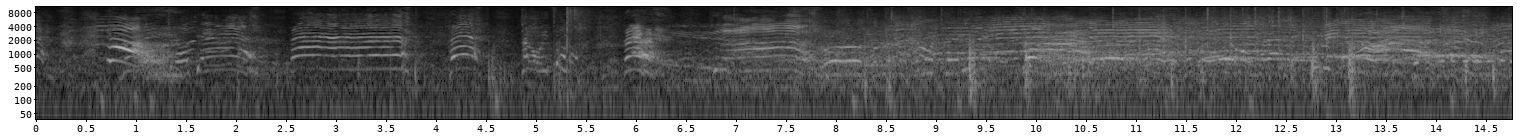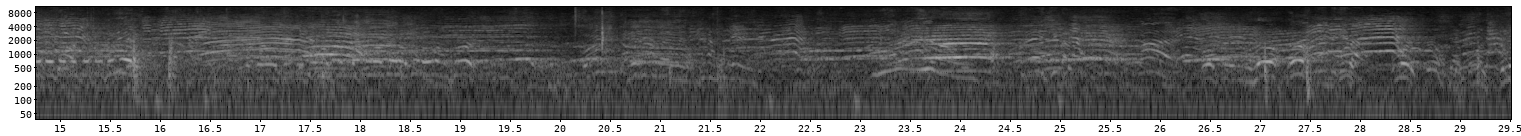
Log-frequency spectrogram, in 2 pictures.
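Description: A crowd of spectators cheers and shrieks in high voices in a large hall.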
